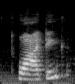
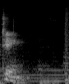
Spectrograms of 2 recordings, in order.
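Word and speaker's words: thing: एंड थर्ड इज टिंग इट इज नॉट टिंग इट्स थिंग एक बार आप मेरे प्रोनंसिएशन प ध्यान दीजिए थिंग ओके मैं आपको यह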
